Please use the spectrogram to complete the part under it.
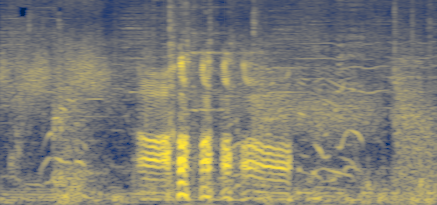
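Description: A game character shouts during a fight.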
